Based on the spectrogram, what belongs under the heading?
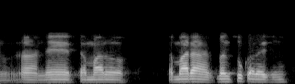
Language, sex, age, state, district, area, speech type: Gujarati, male, 30-45, Gujarat, Kheda, rural, conversation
